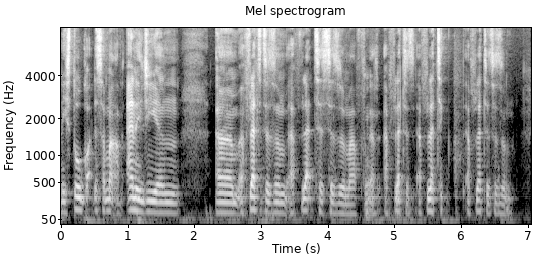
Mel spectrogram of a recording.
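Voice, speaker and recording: A man is speaking. He talks in a London accent. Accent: London multicultural English. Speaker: boxing commentator YouTuber. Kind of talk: casual vlog commentary. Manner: casual, filler-heavy.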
